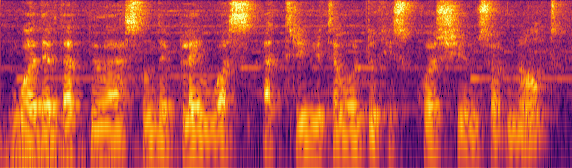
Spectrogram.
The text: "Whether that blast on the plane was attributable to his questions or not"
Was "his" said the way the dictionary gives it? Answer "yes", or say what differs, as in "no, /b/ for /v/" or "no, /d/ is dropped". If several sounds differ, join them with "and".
no, /s/ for /z/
